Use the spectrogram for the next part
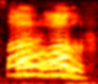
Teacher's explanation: را کو موٹا پڑا جائے گا, غین کو موٹا پڑا جائے گا اور با پر کیا ہوگا؟ قلقلہ ہوگا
